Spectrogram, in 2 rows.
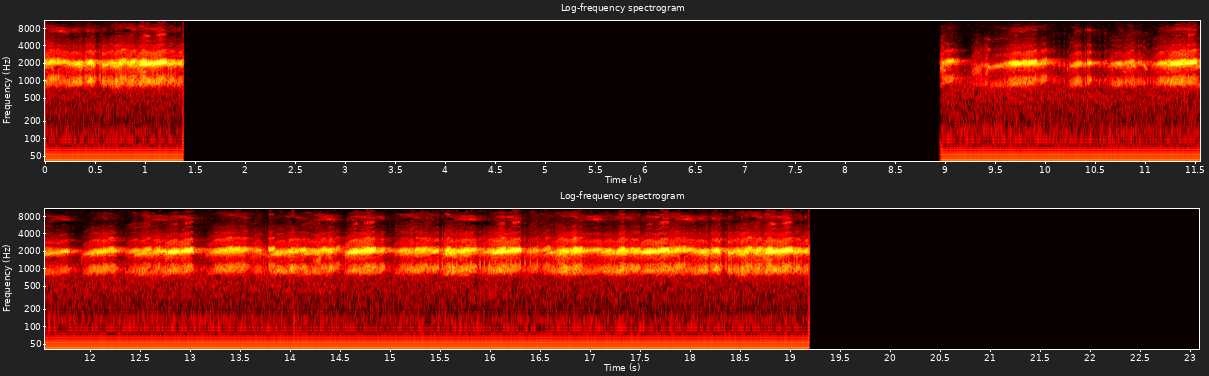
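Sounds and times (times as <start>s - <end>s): frogs croaking: 0.0s - 1.4s, 9.0s - 19.2s.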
